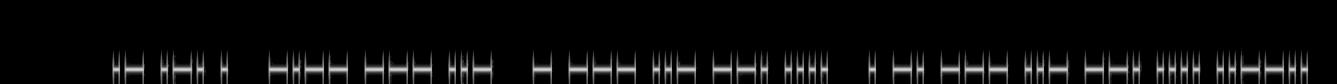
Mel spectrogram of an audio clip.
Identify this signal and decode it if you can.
Morse code, heard as a keyed tone, about 20 wpm, 700 Hz. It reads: ARE YOU TOUGH ENOUGH?
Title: Sentences from Top 1200 Words 20wpm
